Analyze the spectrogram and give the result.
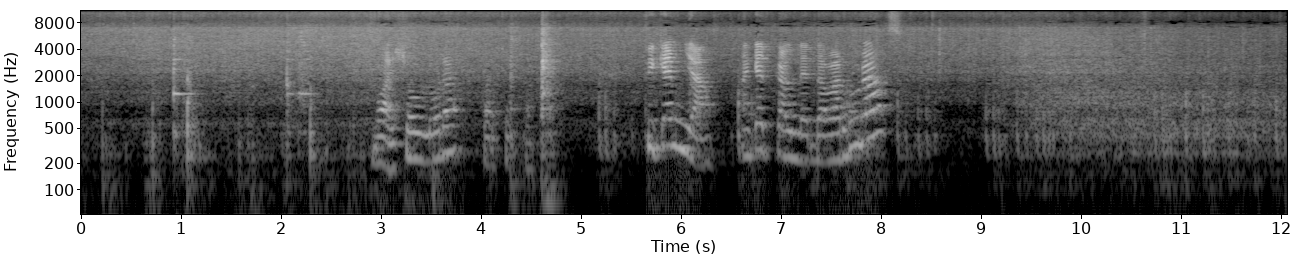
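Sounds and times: pot sizzling and bubbling: 0.0s - 12.0s.

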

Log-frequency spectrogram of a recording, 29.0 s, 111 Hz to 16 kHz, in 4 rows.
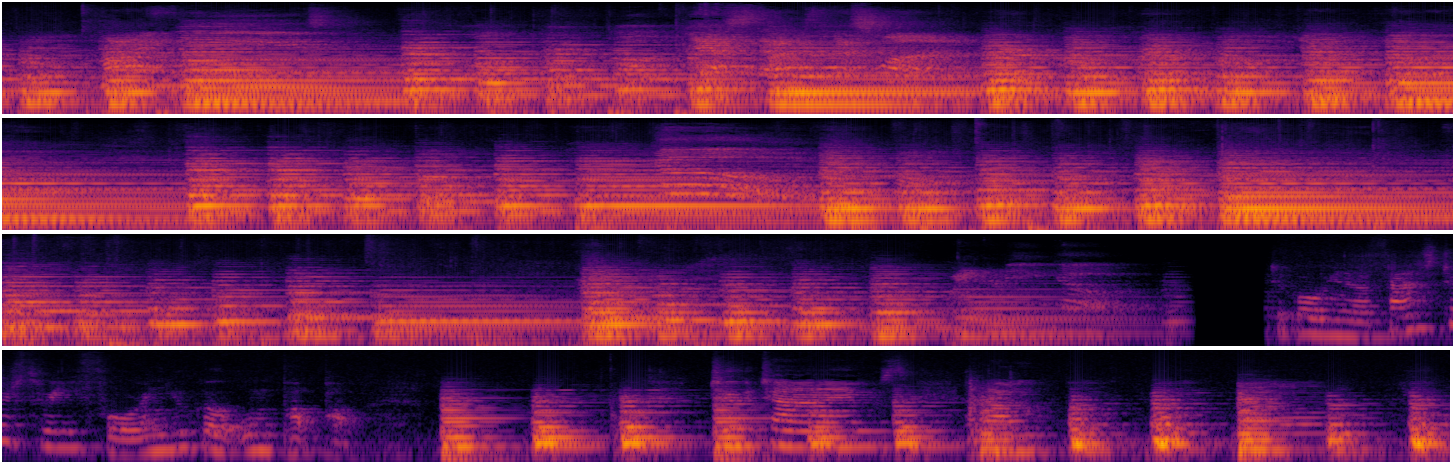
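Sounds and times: grand piano playing: 0.0s - 20.5s, 24.0s - 29.0s.

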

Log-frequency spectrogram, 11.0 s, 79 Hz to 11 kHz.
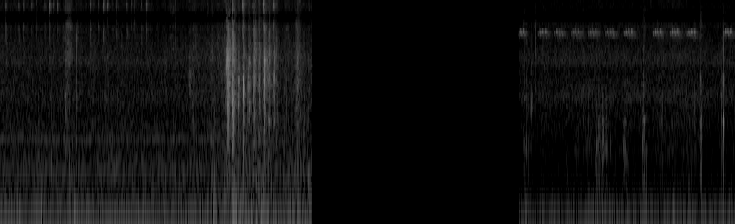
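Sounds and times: steady low hum: 0.0s - 4.7s
dog claws clicking and scratching: 3.4s - 4.6s.

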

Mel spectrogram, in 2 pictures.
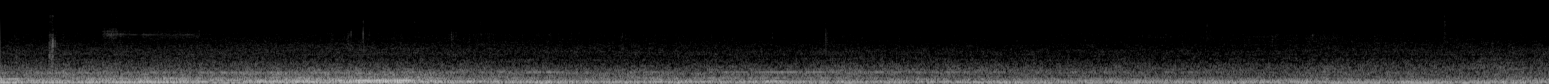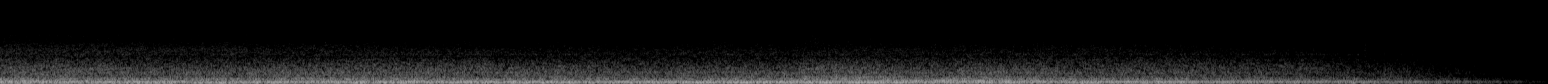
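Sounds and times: low outdoor rumble: 0.0s - 30.9s.

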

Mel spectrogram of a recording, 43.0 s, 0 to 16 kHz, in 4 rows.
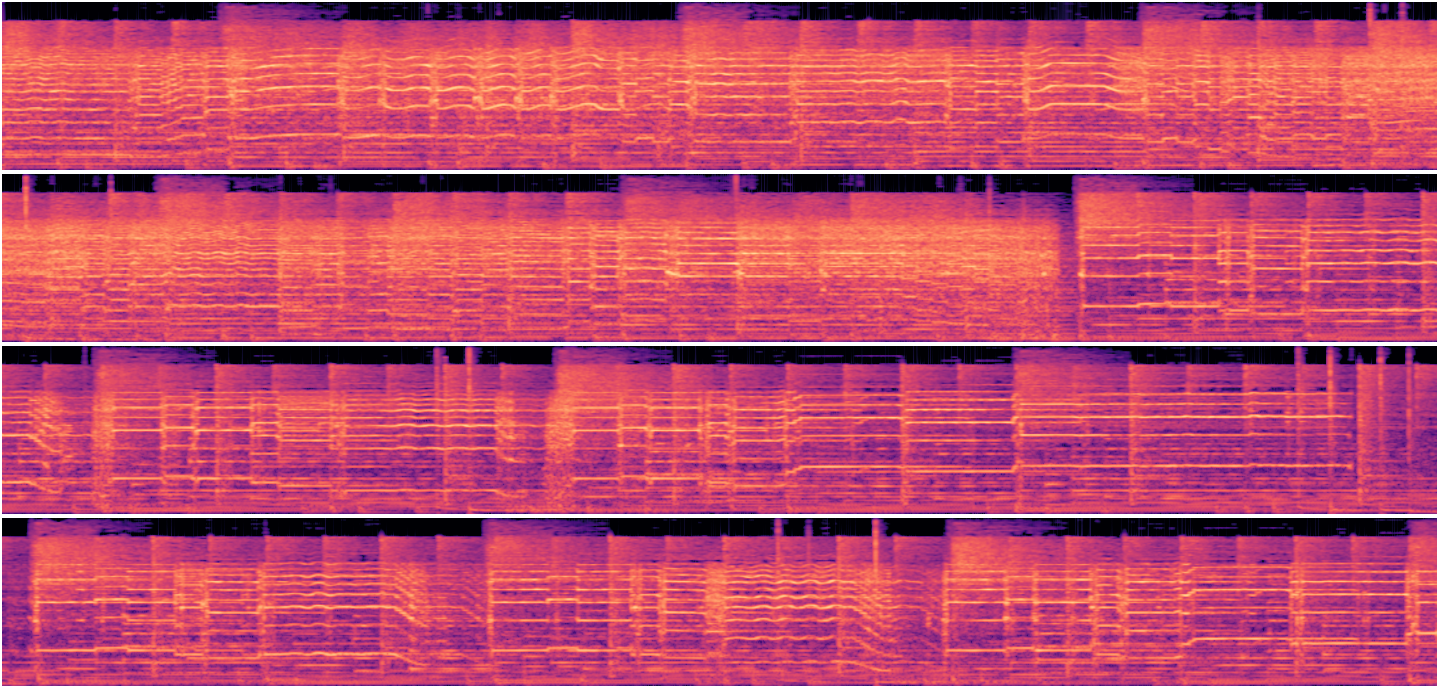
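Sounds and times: bass guitar: 0.0s - 43.0s
distorted electric guitar melody: 0.0s - 43.0s
keyboard: 0.0s - 43.0s
rock drums: 0.0s - 43.0s
cymbal and drum accents: 1.4s - 28.0s.

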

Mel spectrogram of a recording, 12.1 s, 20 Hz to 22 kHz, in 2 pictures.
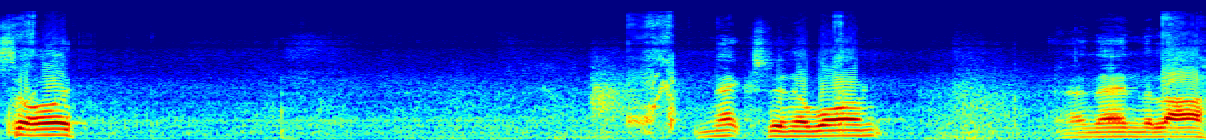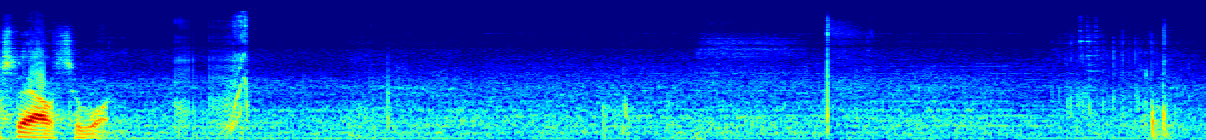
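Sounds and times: cable tie zipping: 3.1s - 3.5s, 6.9s - 7.4s.

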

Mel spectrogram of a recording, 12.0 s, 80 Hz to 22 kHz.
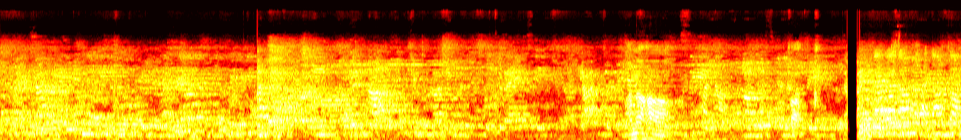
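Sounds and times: indistinct chatter of people: 0.0s - 12.0s.

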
